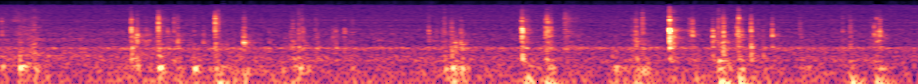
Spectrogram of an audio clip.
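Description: Computer keyboard keys are pressed in quick irregular clusters, light clicky taps close by at a soft level, with no talking.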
